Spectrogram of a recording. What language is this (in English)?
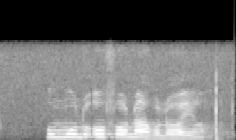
South Ndebele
